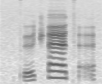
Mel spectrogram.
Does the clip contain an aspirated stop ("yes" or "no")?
yes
